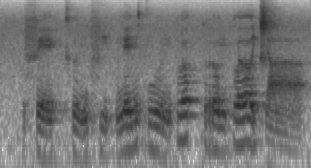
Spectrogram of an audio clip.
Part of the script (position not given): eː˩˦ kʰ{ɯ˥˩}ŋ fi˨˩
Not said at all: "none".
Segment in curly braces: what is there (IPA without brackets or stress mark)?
ɯ˩˦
